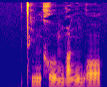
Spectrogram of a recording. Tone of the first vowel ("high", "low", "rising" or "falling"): high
